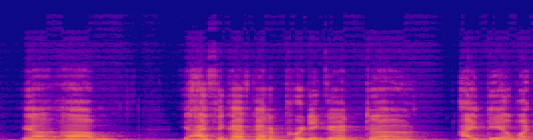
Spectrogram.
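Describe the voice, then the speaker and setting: A man talks at a moderate pace in a fairly low pitch with ordinary pitch variation. There is audible echo in the room. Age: 70s. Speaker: disc golf course owner. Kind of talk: podcast interview. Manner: halting, repetitive.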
